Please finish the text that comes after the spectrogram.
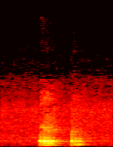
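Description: Two short coughs from someone with a six-day cough, close to the microphone, the first stronger and the second lighter, with quiet room tone around them.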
